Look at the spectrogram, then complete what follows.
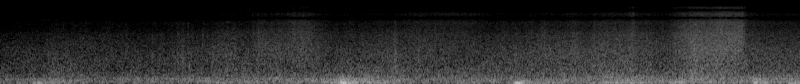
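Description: Sea surf washing on the shore, with wind buffeting the microphone in low rumbles and a few sudden thumps; a wave rushes in with a louder hiss near the end.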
